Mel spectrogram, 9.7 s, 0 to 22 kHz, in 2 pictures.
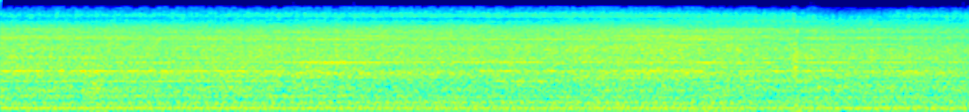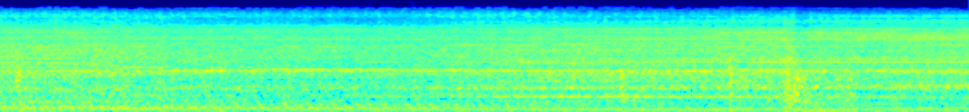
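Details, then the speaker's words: Mercedes SLK 55 AMG (R171), M113 V8, first start after replacing broken drive pulley and serpentine belt: deep even idle, steady low beat, no squeal, chirp or knock from the belt drive; runs healthy. "yes that sounds sweet"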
